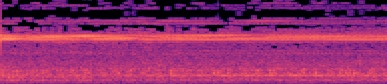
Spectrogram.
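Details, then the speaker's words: Acra Bridgeport-clone mill head after worm drive gear repair for the power quill down feed and a new belt: steady whine holding pitch over the motor hum as the head runs, the newly fitted belt noisy. "at that belt got a little bit of noise to it I put the new belt on"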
